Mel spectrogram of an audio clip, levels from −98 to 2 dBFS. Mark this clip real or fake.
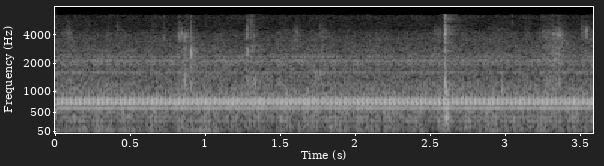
real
